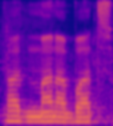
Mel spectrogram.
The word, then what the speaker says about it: Padmanabhaswamy: So the well, you were pronouncing it, Sherman. Here, how do you? Padmanabhaswamy.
